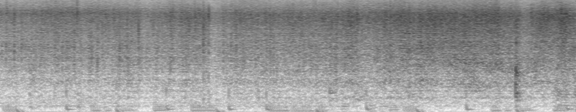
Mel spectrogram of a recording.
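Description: Chopped green onion hitting a hot pan of Pad Thai noodles, a steady loud sizzle and frying crackle with scraping stirs and clanks of the utensil against the pan.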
